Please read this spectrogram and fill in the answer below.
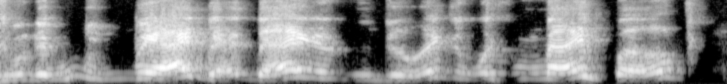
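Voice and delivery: high-pitched, very slow stuttering. Recalling an early show and doing a second voice from it: Eggplant voice. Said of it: "and then Eggplant was".

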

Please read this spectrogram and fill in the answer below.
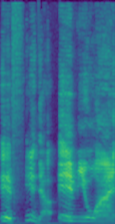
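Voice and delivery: odd creature voice, slug monster-like. Streamer offering to message Elle after stream, sounding like the slug monster from Monsters, Inc. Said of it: "Why did I sound like the slug monster".

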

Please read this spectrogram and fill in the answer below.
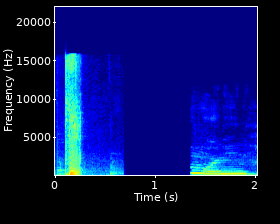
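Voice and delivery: soft, half-lost voice with swooping pitch. Greeting another speaker while partly losing voice: partly lost voice. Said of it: "I kinda lost my voice a little bit".

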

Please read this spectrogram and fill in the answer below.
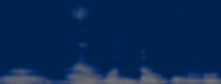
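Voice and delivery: very soft, barely voiced, too quiet.

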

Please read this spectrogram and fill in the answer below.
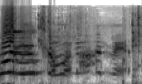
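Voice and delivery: very high, rushed, rattled-off panicked freak-out. Playing a game while being chased, freaking out. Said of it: "I'm freaking out!".

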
